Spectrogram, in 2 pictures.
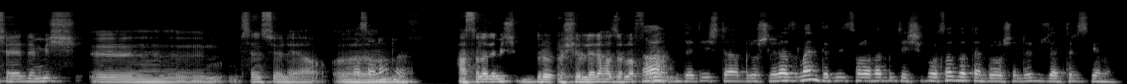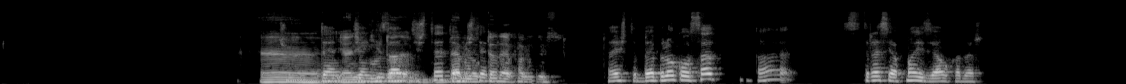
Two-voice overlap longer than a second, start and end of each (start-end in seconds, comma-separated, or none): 14.6-16.2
